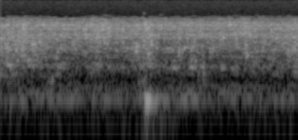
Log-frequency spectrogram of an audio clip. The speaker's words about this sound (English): Oh, what's that? I think it's the trick ice water showers in the House of Mirrors. You know, you step on a panel or something, you get doused with ice water. Yes, but it sounded right close by. Sure. The water splashes back down here in this tank.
